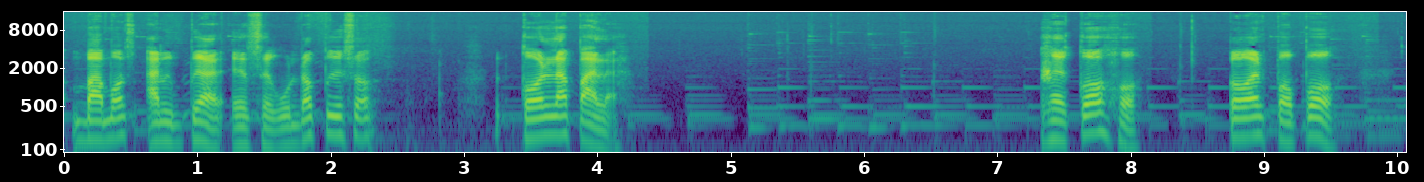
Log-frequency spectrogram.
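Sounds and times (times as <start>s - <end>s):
plucked string background music: 0.0s - 2.5s, 3.2s - 10.0s.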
